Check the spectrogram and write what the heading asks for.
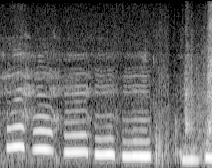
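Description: A girl humming a slow, soft tune: six held notes stepping down, each lower than the one before.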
